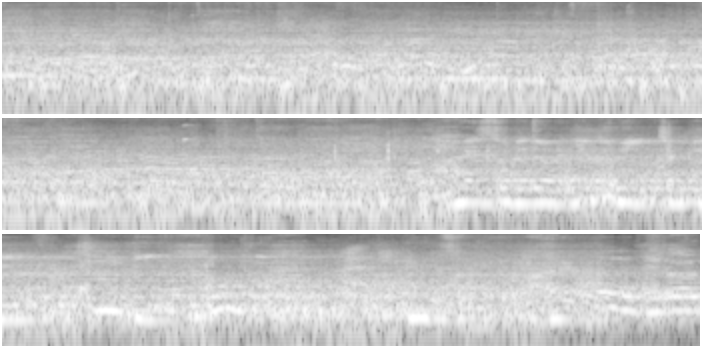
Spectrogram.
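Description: A man speaks into a microphone over a loudspeaker, echoing in a large stadium.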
